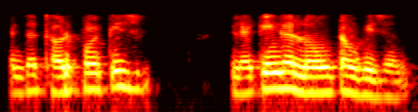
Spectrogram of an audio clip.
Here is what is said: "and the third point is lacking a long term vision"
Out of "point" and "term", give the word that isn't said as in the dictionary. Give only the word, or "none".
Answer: none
